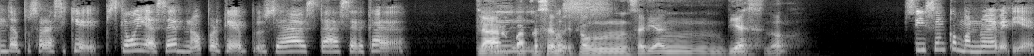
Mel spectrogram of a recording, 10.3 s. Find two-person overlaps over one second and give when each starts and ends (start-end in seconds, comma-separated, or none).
4.8-6.2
